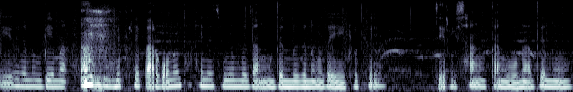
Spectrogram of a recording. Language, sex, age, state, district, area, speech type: Bodo, female, 45-60, Assam, Udalguri, rural, spontaneous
